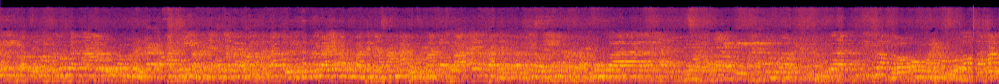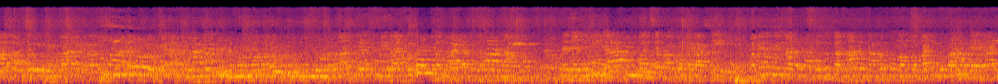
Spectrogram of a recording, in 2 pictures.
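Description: Many teenage boys and girls talk over one another in a room with echo.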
